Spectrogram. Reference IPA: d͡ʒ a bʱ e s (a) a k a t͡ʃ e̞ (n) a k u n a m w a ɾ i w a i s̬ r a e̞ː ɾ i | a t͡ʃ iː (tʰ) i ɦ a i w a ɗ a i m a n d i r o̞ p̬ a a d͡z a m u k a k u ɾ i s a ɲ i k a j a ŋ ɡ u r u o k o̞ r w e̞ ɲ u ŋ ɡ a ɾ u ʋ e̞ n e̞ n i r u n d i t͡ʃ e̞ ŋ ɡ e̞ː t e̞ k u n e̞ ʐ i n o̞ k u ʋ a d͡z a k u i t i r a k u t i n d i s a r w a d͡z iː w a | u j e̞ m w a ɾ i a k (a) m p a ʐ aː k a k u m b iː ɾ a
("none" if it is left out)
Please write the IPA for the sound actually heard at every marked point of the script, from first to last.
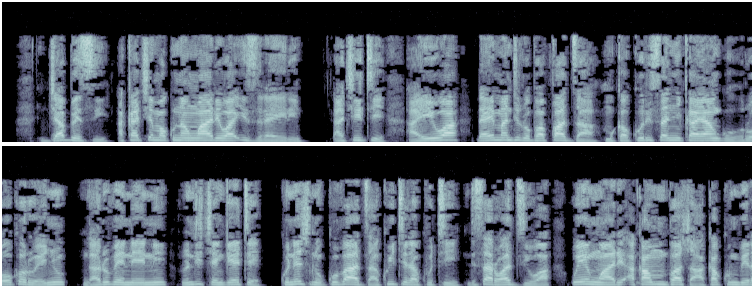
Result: i, m, t, a

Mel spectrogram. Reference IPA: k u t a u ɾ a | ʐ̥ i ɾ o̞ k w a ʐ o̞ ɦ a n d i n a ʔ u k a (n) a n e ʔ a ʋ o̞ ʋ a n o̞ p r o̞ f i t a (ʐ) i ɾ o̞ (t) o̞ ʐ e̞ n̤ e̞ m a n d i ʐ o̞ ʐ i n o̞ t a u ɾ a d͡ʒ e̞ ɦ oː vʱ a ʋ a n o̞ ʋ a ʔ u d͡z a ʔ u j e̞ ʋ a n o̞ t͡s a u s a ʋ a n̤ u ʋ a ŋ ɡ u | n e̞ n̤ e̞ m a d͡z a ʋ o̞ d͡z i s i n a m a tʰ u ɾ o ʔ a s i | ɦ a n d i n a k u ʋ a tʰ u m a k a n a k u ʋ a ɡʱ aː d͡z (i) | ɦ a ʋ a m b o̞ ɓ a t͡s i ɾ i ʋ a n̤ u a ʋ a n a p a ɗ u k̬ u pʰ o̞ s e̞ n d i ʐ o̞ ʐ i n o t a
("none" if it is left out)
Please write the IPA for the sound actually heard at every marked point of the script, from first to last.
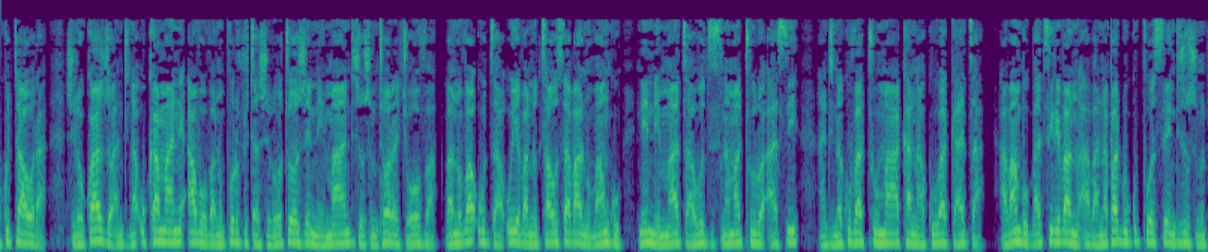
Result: m, ʐ, t, a

